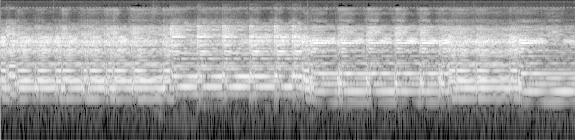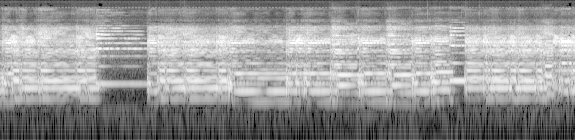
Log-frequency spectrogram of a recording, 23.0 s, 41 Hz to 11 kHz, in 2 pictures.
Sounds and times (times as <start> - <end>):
Strum: 0.0 - 23.0.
